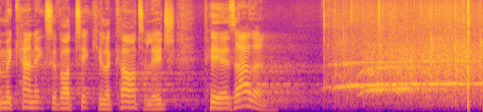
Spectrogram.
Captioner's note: applause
